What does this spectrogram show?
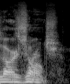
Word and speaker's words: L'Argent: So, pronounce the title, please. L'Argent.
